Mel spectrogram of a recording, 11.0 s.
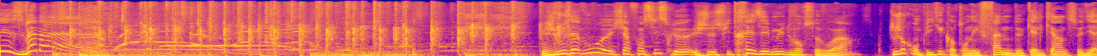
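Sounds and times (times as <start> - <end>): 
studio audience applause: 0.0 - 5.8
speech: 5.4 - 10.9.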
